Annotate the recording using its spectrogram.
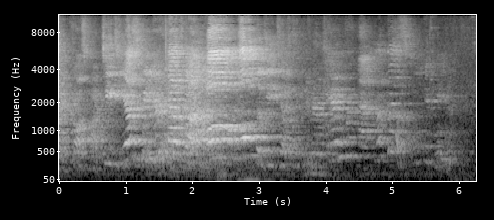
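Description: Actors speaking on stage, heard from the audience through a large, echoing hall, so the words are indistinct.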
